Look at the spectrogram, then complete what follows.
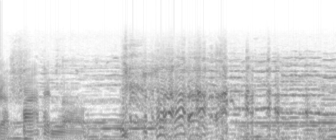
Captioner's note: laughter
